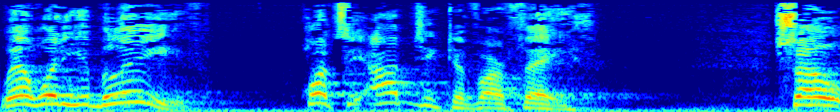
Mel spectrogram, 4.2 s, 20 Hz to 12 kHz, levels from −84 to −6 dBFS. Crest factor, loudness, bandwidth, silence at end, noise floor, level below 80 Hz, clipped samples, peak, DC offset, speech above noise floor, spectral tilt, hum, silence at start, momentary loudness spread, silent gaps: 24 dB; -28 LUFS; 11.5 kHz; 0 s; -52 dBFS; -52 dBFS; under 0.1%; -6 dBFS; under 0.1%; 24 dB; -2 dB/octave; none; 0 s; 18 LU; none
